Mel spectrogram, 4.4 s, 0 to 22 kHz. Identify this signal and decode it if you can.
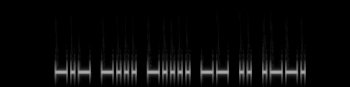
Morse code, heard as a keyed tone, about 25 wpm, 700 Hz. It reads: KB6MIP
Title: USA Call Signs - 2x Character Spacing - 25wpm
